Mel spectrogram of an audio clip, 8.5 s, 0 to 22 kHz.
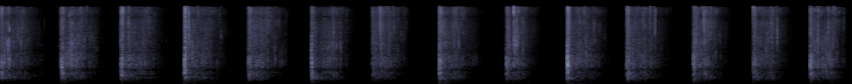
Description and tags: Footsteps Gravel+Dirt 2
Boots, Dirt, effect, Foley, Footstep, Footsteps, Grass, Ground, Leather, Microphone, NTG4, Paper, Path, Pathway, Rode, Rubber, Run, Running, Shoes, sound, Stroll, Strolling, Studio, Styrofoam, Tape, Walk, Walking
